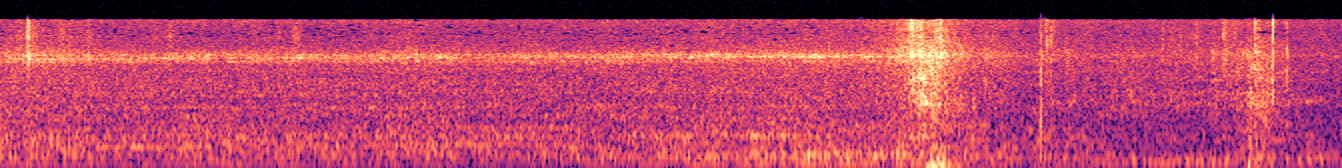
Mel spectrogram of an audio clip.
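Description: Handling noise from a phone carried while walking: faint rustling over a steady low hum, a few small clicks, and one louder thump a little before six seconds in.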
